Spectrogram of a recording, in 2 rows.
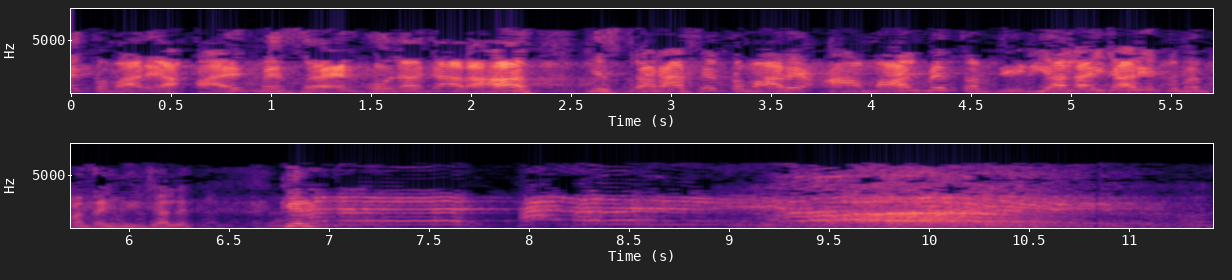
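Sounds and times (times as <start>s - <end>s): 
speech: 0.0s - 7.3s
crowd's weak chanted reply to a religious slogan: 9.2s - 11.0s.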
